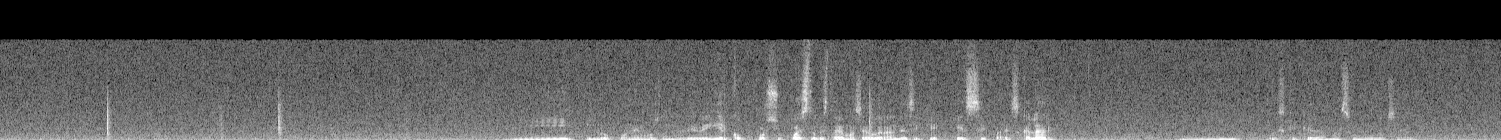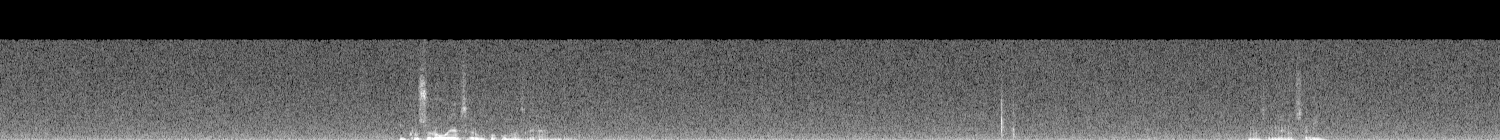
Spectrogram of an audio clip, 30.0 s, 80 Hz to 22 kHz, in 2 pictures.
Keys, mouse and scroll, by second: 0.8-1.1 scroll up 1, 1.5 shift+middle click, 2.5-2.8 shift+scroll up 1, 3.0-4.2 shift+middle drag, 4.9-7.3 drag, 8.7 s, 13.7 click, 14.1 middle click, 14.3 scroll up 1, 16.1-19.1 drag, 19.9-21.5 drag, 21.6-23.3 middle drag, 25.1 s, 26.4 click, 27.0-28.0 drag, 29.1 click, 29.9-30.0 scroll down 4.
